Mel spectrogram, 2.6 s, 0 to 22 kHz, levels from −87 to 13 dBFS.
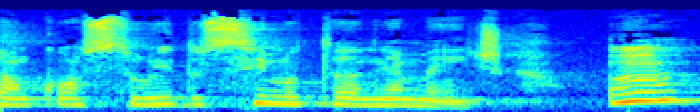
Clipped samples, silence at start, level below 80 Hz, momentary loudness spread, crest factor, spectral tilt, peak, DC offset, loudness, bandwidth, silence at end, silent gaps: under 0.1%; 0 s; -72 dBFS; 10 LU; 18 dB; -2 dB/octave; -6 dBFS; under 0.1%; -22 LUFS; 16 kHz; 0 s; none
